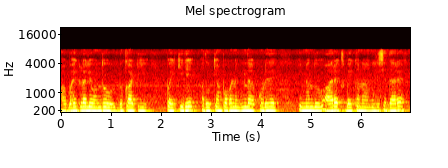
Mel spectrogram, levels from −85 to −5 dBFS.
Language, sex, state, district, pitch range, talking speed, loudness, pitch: Kannada, male, Karnataka, Bangalore, 165-175 Hz, 145 wpm, -13 LUFS, 170 Hz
